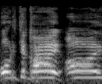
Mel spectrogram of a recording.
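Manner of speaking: put-on excited shout. Recalling seeing a UFO, retelling an excited shout. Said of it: "」とか叫んでたんだけど、".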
